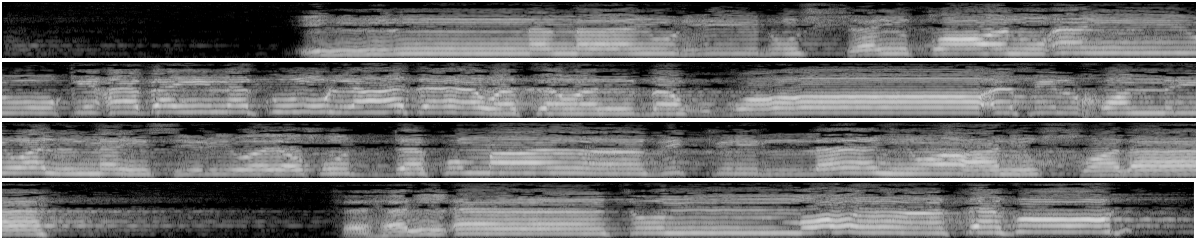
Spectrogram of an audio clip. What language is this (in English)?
Arabic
